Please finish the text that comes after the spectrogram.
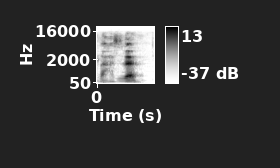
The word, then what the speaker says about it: Haze: Lucy Haze, not Hayes, but Haze. It's 4 syllables.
